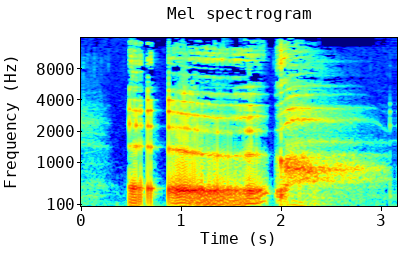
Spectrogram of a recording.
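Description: A loud, drawn-out burp after drinking a fizzy drink breaks into several croaky bursts with short gaps between them, the last trailing off over about a second. No talking is heard.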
